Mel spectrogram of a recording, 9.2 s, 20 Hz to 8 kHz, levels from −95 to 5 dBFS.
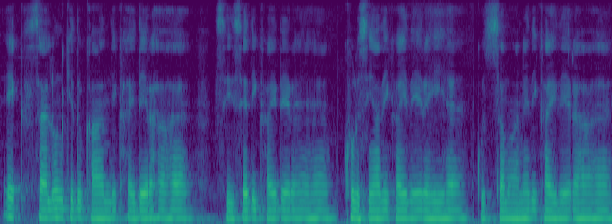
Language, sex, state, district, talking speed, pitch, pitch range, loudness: Hindi, male, Maharashtra, Aurangabad, 155 wpm, 110 Hz, 110-115 Hz, -36 LUFS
